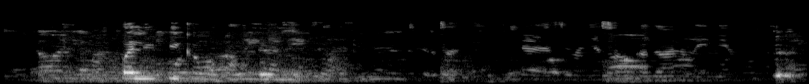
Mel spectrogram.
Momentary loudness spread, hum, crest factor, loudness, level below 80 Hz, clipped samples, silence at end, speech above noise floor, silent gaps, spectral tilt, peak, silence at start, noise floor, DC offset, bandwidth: 26 LU; none; 24 dB; -22 LUFS; -72 dBFS; under 0.1%; 0.1 s; 33 dB; none; -4 dB/octave; 0 dBFS; 0.4 s; -56 dBFS; under 0.1%; 8 kHz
